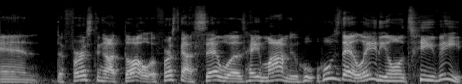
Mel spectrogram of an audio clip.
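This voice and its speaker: Bright and sharp in tone, a man with an American accent talks with lively intonation. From Philadelphia, US. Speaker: rapper and video maker. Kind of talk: casual interview.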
